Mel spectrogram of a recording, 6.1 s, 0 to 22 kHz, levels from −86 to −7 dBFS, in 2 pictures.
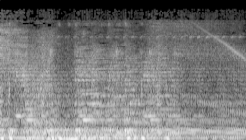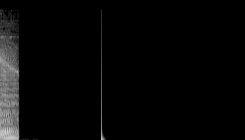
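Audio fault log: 4.34 s, DC step: the waveform's zero line abruptly shifts by about -20 dBFS, then relaxes back toward centre as a 20 Hz high-pass drains the offset away. That sudden jump and slow return produce a single dull low thump while the sound carries on unchanged. On the waveform the whole trace lifts off-centre at once, then sags back; a spectrogram shows a brief vertical smear concentrated at the lowest frequencies at that instant.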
